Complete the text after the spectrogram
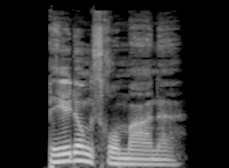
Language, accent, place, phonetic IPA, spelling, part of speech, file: German, Germany, Berlin, [ˈbɪldʊŋsʁoˌmaːnə], Bildungsromane, noun, De-Bildungsromane.ogg
- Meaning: nominative/accusative/genitive plural of Bildungsroman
